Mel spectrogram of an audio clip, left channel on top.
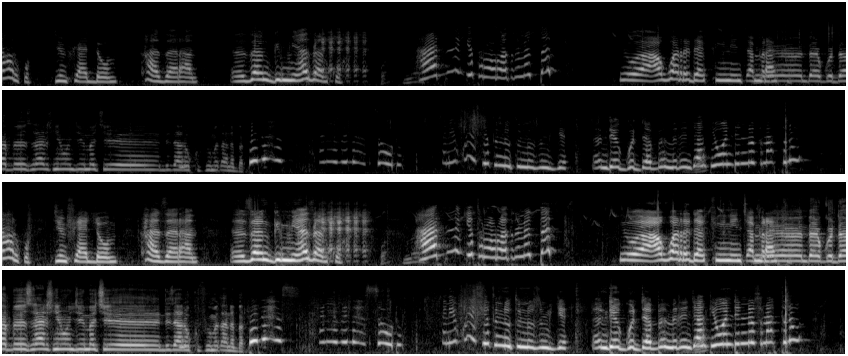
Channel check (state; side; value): quieter; left; 13.9 dB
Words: አልኩ። ጅንፍ ያለውም ካዘራም ዘንግም ያዝ አልኩ። ሀድን እየተሯሯጥን መጣን። አዋረዳችሁኝ እኔን ጨምራችሁ። እንዳይጎዳብህ ስላልሽ ነው እንጂ መች እንደዛ ነው ክፉ መጣ ነበር። ብለህስ ዘውዱ እኔ እኮ የሴትነቱን ነው ዝም ብዬ እንዳይጎዳብህ የምልህ እንጂ አንተ የወንድነቱን አትለው።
